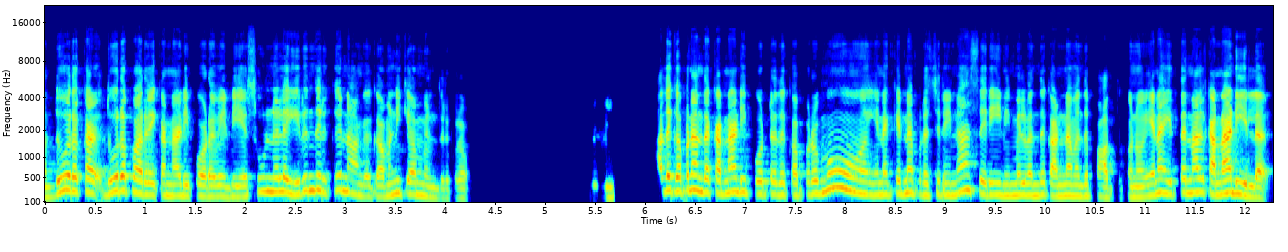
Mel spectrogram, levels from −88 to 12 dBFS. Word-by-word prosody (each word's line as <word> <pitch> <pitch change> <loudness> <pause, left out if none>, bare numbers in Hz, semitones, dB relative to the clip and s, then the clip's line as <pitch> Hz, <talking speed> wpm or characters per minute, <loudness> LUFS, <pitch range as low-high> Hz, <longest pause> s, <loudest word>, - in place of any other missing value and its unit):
தூரக 255 -2 +3 0.2
தூரப்பார்வை 240 -6 +3
கண்ணாடி 185 -1 0
போட 180 -1 0
வேண்டிய 170 0 -3
சூழ்நிலை 250 -1 0
இருந்து 270 +2 -1
இருக்கு. 265 +4 -8
நாங்க 195 -5 -4
கவனிக்காம 205 0 -3
இருந்திருக்குறோம். 150 -1 -10 1.2
ம். 170 - -11 0.4
அதுக்கப்றம் 270 +1 +4
அந்த 240 -1 +3
கண்ணாடி 240 +2 +4
போட்டதுக்கு 210 -2 -4
அப்றமும், 275 +9 0 0.3
எனக்கு 205 +2 -3
என்ன 230 +1 0
பிரச்சனைன்னா, 200 +4 -4
சரி, 200 -2 -1
இனிமேல் 195 +1 -3
வந்து 195 +2 -4
கண்ண 185 +1 +1
வந்து 185 0 -4
பாத்துக்கணும். 165 +1 -5
ஏன்னா, 235 - +4
இத்தன 230 +2 -3
நாள் 240 -3 +2
கண்ணாடி 220 +1 +6
இல்ல. 165 -1 +4
210 Hz, 150 wpm, -21 LUFS, 185-245 Hz, 1.2 s, கண்ணாடி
